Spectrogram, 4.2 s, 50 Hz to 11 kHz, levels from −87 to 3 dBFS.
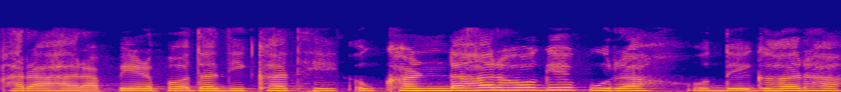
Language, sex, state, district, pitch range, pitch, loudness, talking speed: Chhattisgarhi, female, Chhattisgarh, Raigarh, 230-260 Hz, 245 Hz, -14 LUFS, 185 wpm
